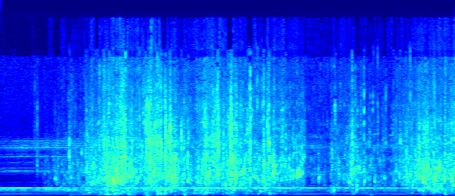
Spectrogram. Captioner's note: water sloshing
